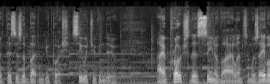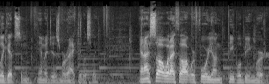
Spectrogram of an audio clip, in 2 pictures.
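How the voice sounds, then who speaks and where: Music behind a man's fairly low voice, at a fairly quick pace with lively intonation. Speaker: TV news anchor. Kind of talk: interview answer. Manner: steady.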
